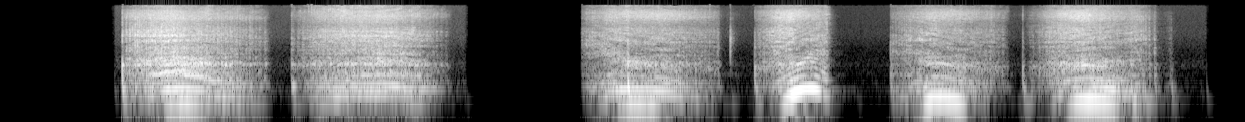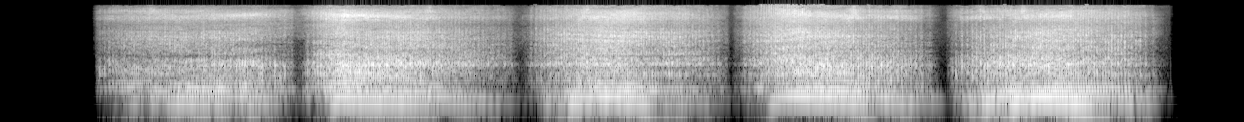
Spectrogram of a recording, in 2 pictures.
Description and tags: aerial ropeslide, slide, sliding, shrill, glide, dragging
